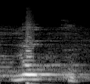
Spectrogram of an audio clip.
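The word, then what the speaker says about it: Nokoe: Noku pronounced as in a U. Okay. N-O-K-O-E, but it's pronounced Noku.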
